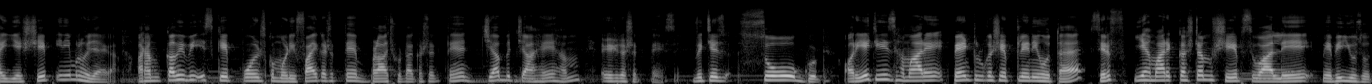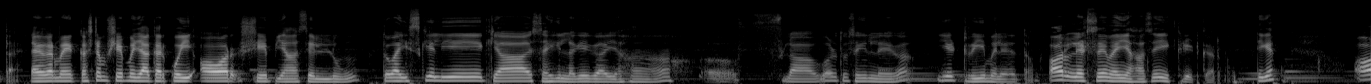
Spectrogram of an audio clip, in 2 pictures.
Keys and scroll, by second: 6.1 v, 6.8 space, 26.9 v.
